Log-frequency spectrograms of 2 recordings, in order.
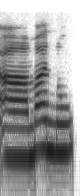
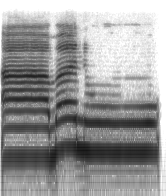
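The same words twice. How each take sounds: First: The long vowel is rushed and cut short. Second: The long vowel is held for two beats. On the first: The speaker calls it wrong. "कोई सिस्टर इसमें जल्दी ना करे आमनू ऐसे नहीं" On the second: The speaker calls it right. "दो हरका जितना लंबा करना है"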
